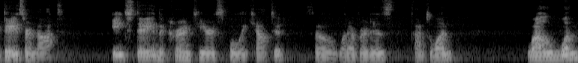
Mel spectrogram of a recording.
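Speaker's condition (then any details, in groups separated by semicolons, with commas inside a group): No condition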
